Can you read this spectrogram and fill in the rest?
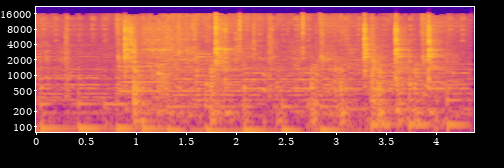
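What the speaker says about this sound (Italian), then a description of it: "Ogni tanto continuiamo a girare sempre il riso, non lasciatelo mai da solo" Saffron risotto rice being stirred in simmering vegetable broth, giving a steady scraping and clinking of spoon against the pot with soft bubbling, close and continuous with a few sharper knocks.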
